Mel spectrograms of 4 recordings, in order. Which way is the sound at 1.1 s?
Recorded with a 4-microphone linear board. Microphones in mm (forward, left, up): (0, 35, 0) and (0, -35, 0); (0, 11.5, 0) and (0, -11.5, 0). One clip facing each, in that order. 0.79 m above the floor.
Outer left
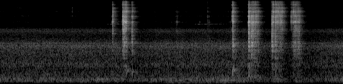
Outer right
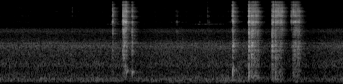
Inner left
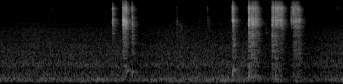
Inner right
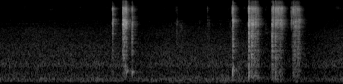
40° right (ahead or behind).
